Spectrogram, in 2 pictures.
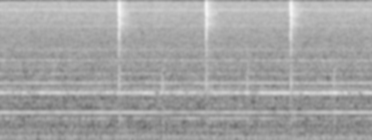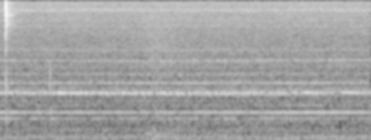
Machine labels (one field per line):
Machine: valve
